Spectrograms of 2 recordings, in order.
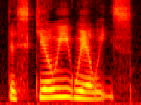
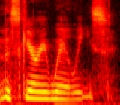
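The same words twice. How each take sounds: First: Slow, drawn-out spooky voice. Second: Said in the usual way. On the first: Shown as a demonstration. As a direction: savour it like a campfire ghost story. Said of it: "But I did get the scary willies".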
